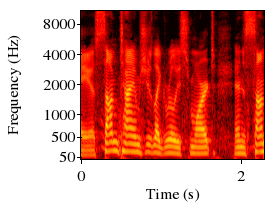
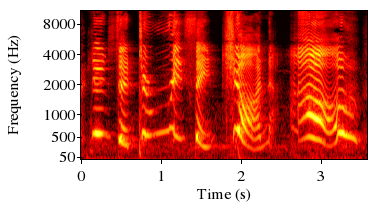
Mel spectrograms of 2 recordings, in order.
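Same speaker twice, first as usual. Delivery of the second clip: very high, loud, slow annoying voice, "oh" drawn out; 9 dB louder than usual. Mocking a game character's irritating way of talking: mocking Teddy's irritating way of talking. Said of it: "You went back to your good old irritating, annoying self with that way that you talk".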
